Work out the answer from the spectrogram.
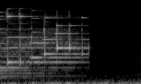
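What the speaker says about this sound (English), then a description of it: "Here's my phone ringing." A mobile phone rings with a quick melodic ringtone pattern, moderately loud and close, cutting off abruptly after under a second, leaving faint low background rumble.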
